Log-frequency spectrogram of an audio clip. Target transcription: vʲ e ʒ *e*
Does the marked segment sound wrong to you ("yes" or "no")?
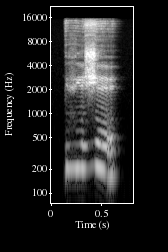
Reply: no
